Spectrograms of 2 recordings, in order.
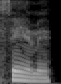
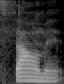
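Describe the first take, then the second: First: "salmon" with a silent L, SAM-in. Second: "salmon" with the L sounded, SAL-mon. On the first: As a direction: drop the L from "salmon". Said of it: "people be getting me with that, with that word". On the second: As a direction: pronounce the L in "salmon". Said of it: "It depends on how you say it". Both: Shown as a demonstration.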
